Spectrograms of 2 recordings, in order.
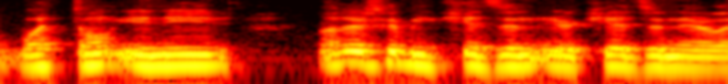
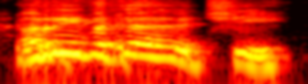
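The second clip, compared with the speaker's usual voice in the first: high, hammed-up Italian farewell; pitched-up fake Italian flourish; mock Italian; 9 semitones higher, 4 dB louder than usual. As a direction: imitate a bad Italian speaker. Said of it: "thinks he speaks Italian".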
